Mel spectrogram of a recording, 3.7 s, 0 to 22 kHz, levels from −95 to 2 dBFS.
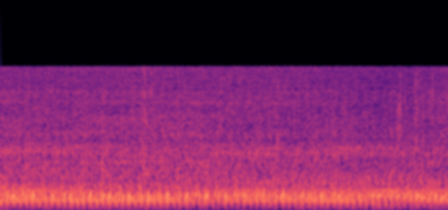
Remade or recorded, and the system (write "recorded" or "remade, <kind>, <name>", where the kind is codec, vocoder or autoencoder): recorded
